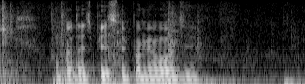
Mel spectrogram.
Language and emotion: Russian, neutral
